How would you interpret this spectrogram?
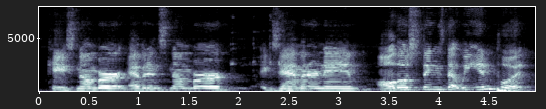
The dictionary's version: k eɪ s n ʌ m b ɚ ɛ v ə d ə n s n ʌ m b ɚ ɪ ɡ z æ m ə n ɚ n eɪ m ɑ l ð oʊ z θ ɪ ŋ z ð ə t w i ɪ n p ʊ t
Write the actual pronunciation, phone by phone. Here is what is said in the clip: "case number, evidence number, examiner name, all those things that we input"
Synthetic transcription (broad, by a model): k eɪ s n ʌ m b ɚ ɛ v ə d ə n s n ʌ m b ɚ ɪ ɡ z æ m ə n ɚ n eɪ m ɑ l ð oʊ z θ ɪ ŋ z ð ə t w i ɪ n p ʊ t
